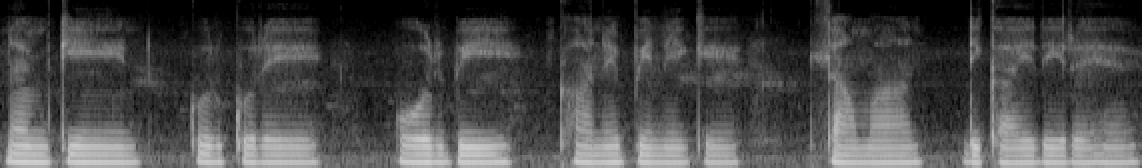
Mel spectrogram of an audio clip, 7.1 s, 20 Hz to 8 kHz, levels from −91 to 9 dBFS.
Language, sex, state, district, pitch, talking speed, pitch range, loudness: Hindi, male, Rajasthan, Jaipur, 135 Hz, 100 wpm, 130-140 Hz, -17 LUFS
